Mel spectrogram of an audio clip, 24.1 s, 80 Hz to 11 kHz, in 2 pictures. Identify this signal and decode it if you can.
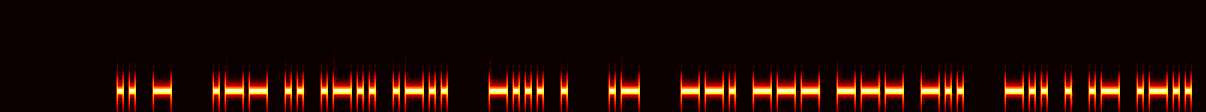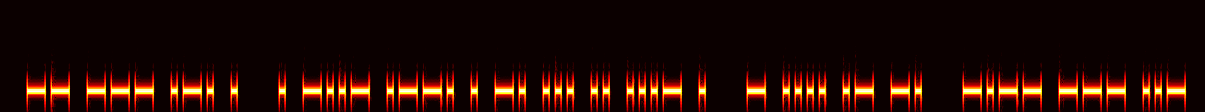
Morse code, heard as a keyed tone, about 21 wpm, 700 Hz. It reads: IT WILL BE A GOOD DEAL MORE EXPENSIVE THAN YOU
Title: Sentences from Top 1000 Words - Review Part 6 - 20wpm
